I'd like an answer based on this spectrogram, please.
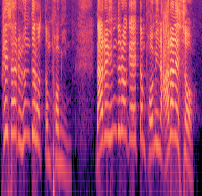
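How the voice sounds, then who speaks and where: A woman in her thirties preaching a children's sermon in a church, telling stories with sudden swings between loud and soft. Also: extremely high pitch, sing-song, quick pace, dry recording.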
